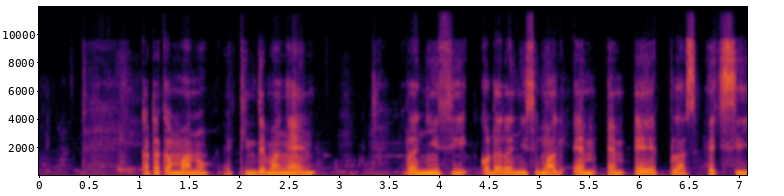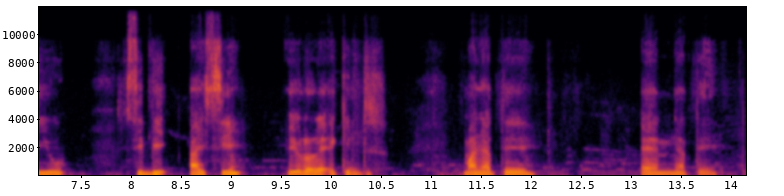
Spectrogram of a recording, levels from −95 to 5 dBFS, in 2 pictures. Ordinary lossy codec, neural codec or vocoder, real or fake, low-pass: Opus, 16 kbps; none; real; 9.9 kHz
